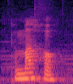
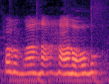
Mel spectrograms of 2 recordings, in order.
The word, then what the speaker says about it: pamahaw: P-A-M. Pamaho. Ah! No. Pamahaw.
